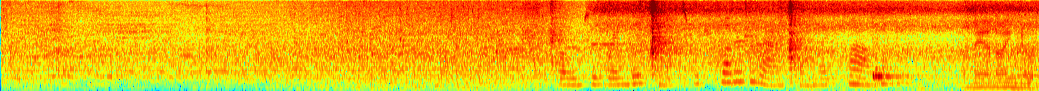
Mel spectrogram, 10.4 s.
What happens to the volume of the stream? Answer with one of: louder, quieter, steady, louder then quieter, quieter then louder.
louder.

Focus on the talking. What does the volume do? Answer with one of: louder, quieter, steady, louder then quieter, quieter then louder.
steady.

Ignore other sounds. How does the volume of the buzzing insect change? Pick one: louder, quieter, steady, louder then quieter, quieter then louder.
louder.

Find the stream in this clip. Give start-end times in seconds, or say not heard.
0.0-10.3.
